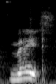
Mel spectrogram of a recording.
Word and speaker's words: Mace: He's been saying Macy the whole time. It's like I have no idea who he's talking about. Fitt and KR will be nice. Mace. All right, got it.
